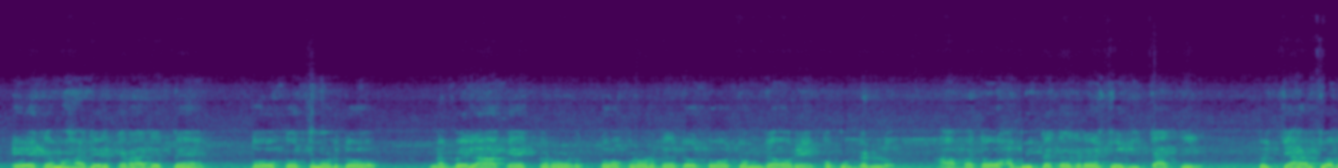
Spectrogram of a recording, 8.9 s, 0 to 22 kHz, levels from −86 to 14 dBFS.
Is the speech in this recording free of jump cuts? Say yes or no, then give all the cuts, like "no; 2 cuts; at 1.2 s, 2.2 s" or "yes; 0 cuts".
yes; 0 cuts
